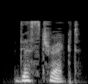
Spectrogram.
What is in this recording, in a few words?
"District" English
